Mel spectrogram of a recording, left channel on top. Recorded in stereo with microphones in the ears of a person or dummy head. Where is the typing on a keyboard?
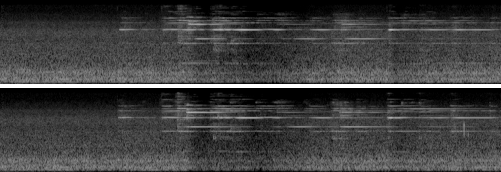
No typing on a keyboard in this recording.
